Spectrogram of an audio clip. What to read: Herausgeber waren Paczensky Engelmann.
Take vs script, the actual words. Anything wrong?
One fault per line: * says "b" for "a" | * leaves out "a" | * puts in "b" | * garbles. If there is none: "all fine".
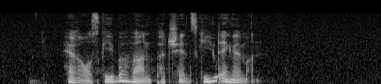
all fine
